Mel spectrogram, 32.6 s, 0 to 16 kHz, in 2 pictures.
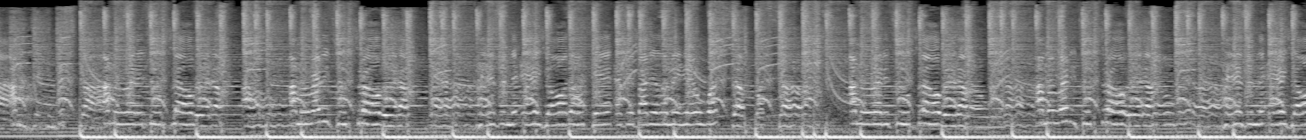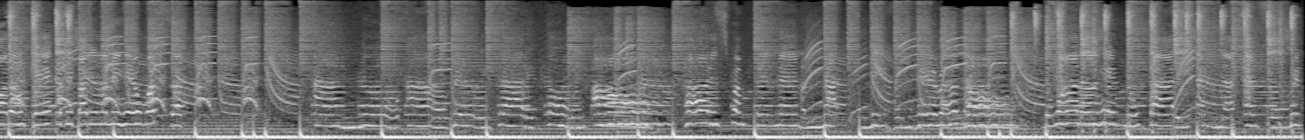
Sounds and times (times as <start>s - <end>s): Music: 0.0s - 32.6s.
